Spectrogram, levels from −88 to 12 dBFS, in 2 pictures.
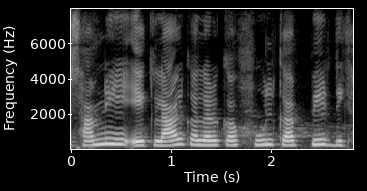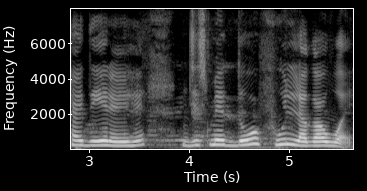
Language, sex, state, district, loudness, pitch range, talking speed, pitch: Hindi, female, Assam, Sonitpur, -13 LUFS, 240-270 Hz, 190 wpm, 255 Hz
